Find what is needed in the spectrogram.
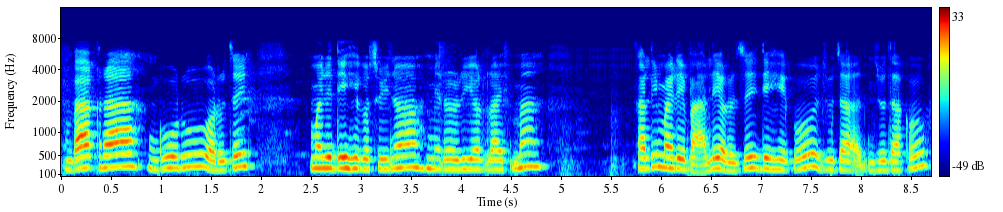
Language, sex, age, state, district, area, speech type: Nepali, female, 45-60, West Bengal, Kalimpong, rural, spontaneous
